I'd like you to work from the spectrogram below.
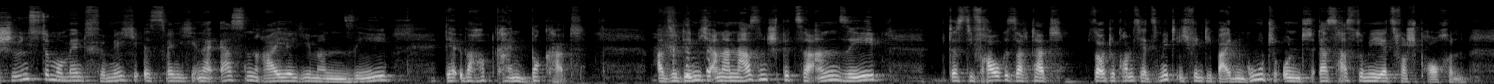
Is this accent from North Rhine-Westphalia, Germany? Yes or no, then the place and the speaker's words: no; Munich, Bavaria, Germany; born there; Übrigens bin ich in München geboren, ne?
